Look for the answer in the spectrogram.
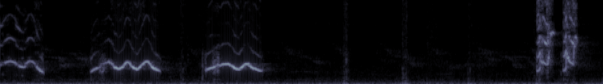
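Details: Female greater green leafbird kept as a cage bird, calling for males in breeding condition: three loud wavering warbled whistles about half a second apart, then a brief harsh double squawk.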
